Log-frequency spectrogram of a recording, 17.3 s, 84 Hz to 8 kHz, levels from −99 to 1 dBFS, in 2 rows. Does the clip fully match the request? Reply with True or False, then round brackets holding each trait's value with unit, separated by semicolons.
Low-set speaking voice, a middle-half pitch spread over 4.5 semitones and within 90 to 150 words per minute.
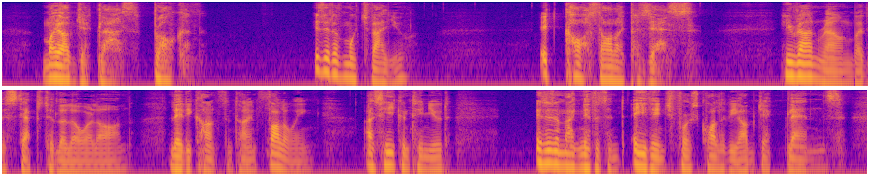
True (105 Hz; 5.0 semitones; 140 wpm)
